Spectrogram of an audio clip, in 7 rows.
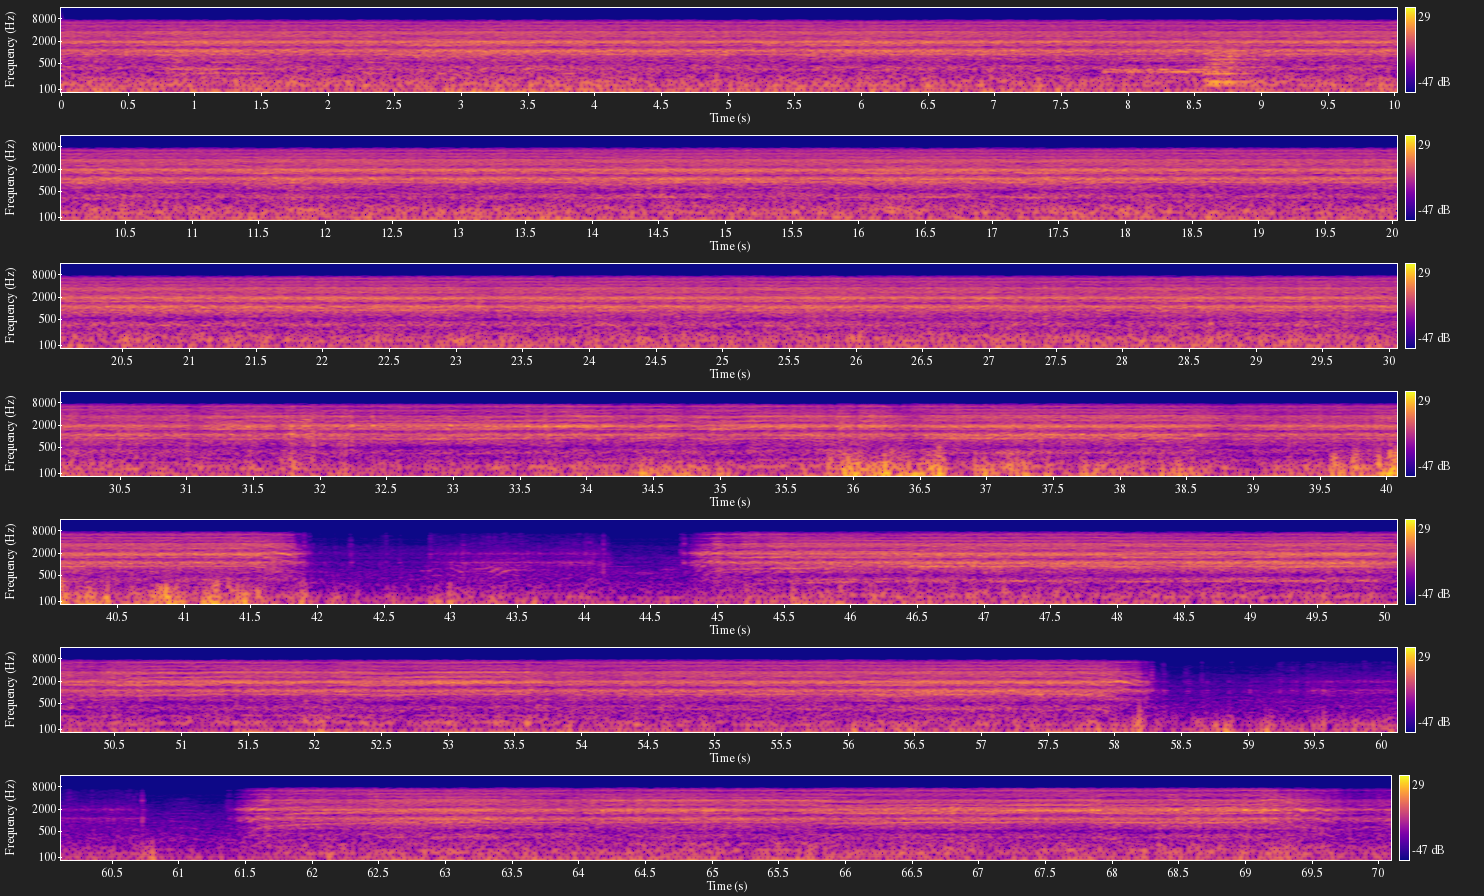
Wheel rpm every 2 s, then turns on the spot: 230, 230, 230, 230, 230, 230, 230, 230, 230, 230, 220, 230, 230, 230, 230, 230, 210, 230, 230, 230, 210, 30, 90, 220, 220, 220, 230, 230, 220, 40, 30, 210, 230, 220, 160.
42-44 58-60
